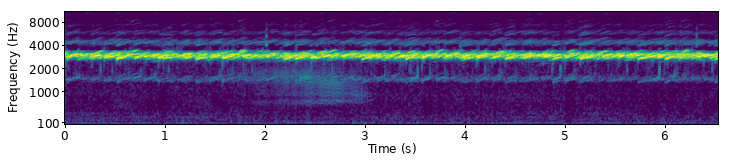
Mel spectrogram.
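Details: Spring peepers calling at night from a frog pond early in the year: a dense, unbroken chorus of high, shrill peeps merging into a steady ringing wall of sound, with a brief lower, rougher burst midway.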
